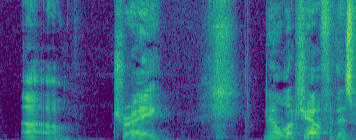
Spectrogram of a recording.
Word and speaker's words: Trey: Trey. Now, watch out for this one, Isim. It actually starts with a silent Z. It's Trey. Like the uh like the uh the clashing of a high hat symbol.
